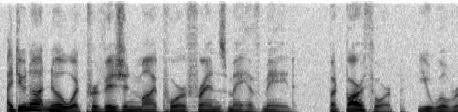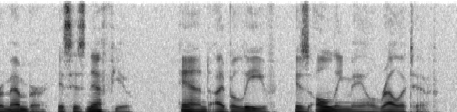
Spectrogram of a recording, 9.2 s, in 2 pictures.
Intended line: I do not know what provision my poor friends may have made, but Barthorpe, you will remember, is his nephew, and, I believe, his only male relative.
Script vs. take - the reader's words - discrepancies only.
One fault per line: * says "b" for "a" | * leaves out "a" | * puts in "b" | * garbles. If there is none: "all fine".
all fine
